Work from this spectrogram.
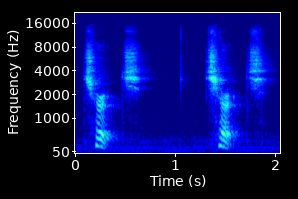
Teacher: the sound is kind of forward in your mouth so rather than the sounds sitting at the back of your mouth like in an R type of sound this is all forward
